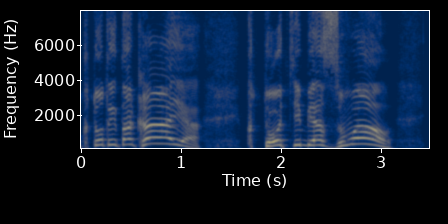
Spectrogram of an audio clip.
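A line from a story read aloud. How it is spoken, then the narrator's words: Shout. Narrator (Russian): Абуль-Хасан крикнул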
